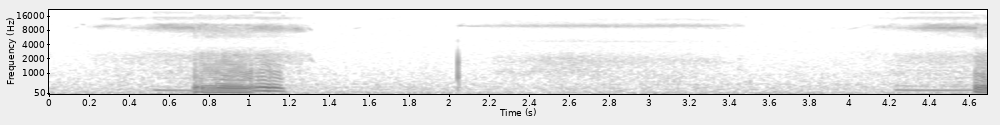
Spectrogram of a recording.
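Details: Elderly rescued cat Taro, estimated 10 to 14, nearly toothless and known for very rough snoring and nasal breathing, sleeping soundly. Two harsh, buzzy snoring breaths about three and a half seconds apart over a quiet, hissy room.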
